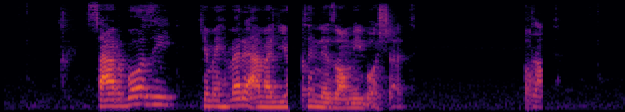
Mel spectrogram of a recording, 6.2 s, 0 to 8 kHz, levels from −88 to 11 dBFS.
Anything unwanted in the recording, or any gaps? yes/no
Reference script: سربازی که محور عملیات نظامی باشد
yes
